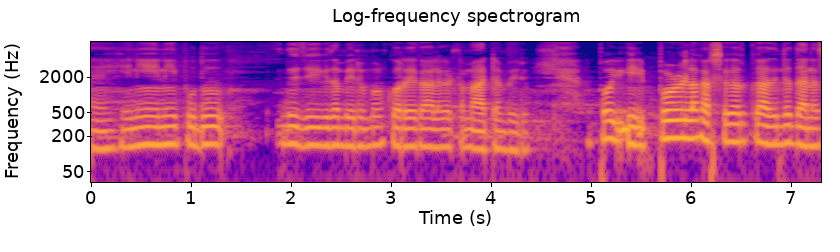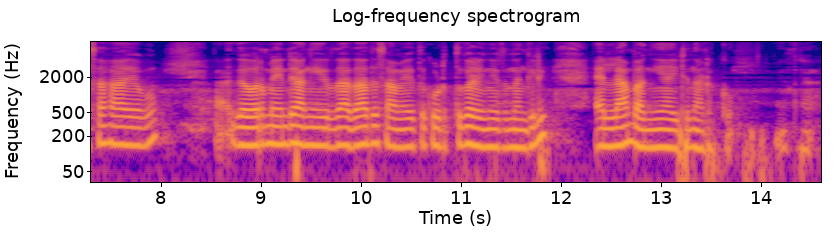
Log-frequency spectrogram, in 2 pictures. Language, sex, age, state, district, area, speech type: Malayalam, female, 45-60, Kerala, Kasaragod, rural, spontaneous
